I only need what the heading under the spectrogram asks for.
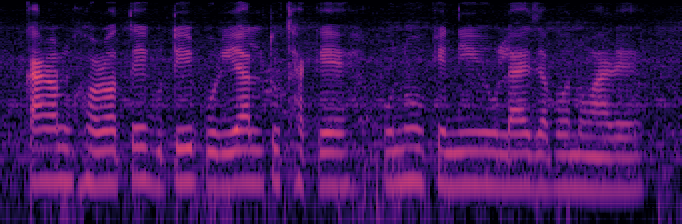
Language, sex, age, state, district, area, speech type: Assamese, female, 45-60, Assam, Darrang, rural, spontaneous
